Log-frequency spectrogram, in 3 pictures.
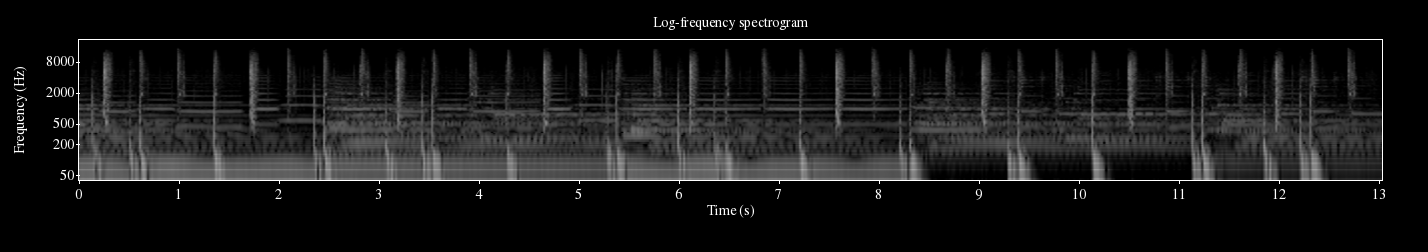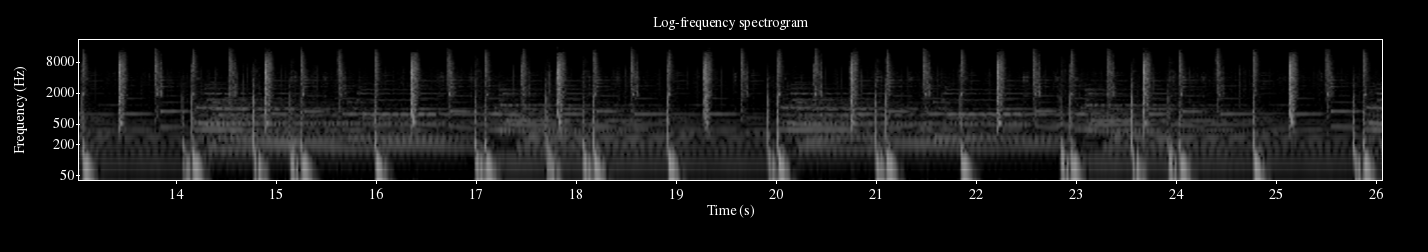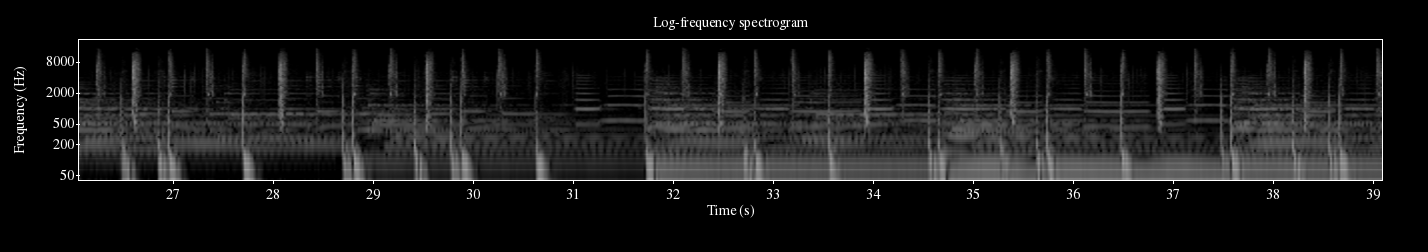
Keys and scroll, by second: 6.4 shift+Page_Up, 25.8 shift+Page_Up, 34.1 shift+Page_Up.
